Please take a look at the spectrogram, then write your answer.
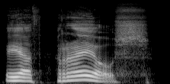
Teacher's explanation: There's the va sound with the, not a b, a va. And then the re is with the r. You have to roll the r.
